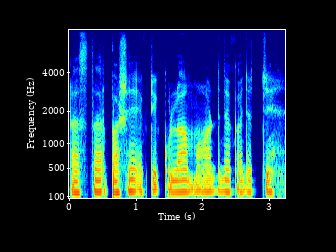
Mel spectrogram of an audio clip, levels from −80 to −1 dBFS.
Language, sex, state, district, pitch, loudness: Bengali, male, Assam, Hailakandi, 150 Hz, -23 LUFS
